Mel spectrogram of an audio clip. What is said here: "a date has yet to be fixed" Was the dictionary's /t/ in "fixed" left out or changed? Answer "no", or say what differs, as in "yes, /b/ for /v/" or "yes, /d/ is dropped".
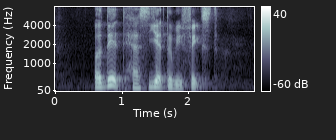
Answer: no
